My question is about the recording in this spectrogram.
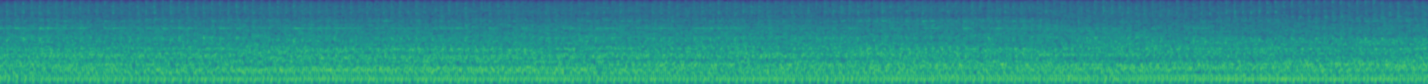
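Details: Yard Machines mower with newer Briggs engine after plastic carburetor service, recoil spring and rope repair, old gas emptied: loud, steady single-cylinder chug at even speed, no misses or surging; running properly.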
